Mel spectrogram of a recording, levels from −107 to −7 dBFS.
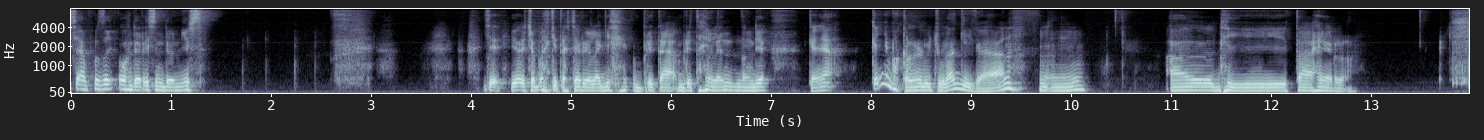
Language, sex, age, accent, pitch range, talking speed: Indonesian, male, 20-39, native, 115-160 Hz, 105 wpm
